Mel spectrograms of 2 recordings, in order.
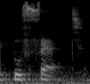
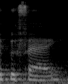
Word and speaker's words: buffet: thud water's buffet restaurant so the word buffet we don't really pronounce of T so we don't say bull FET we say buffet so buffet restaurant is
